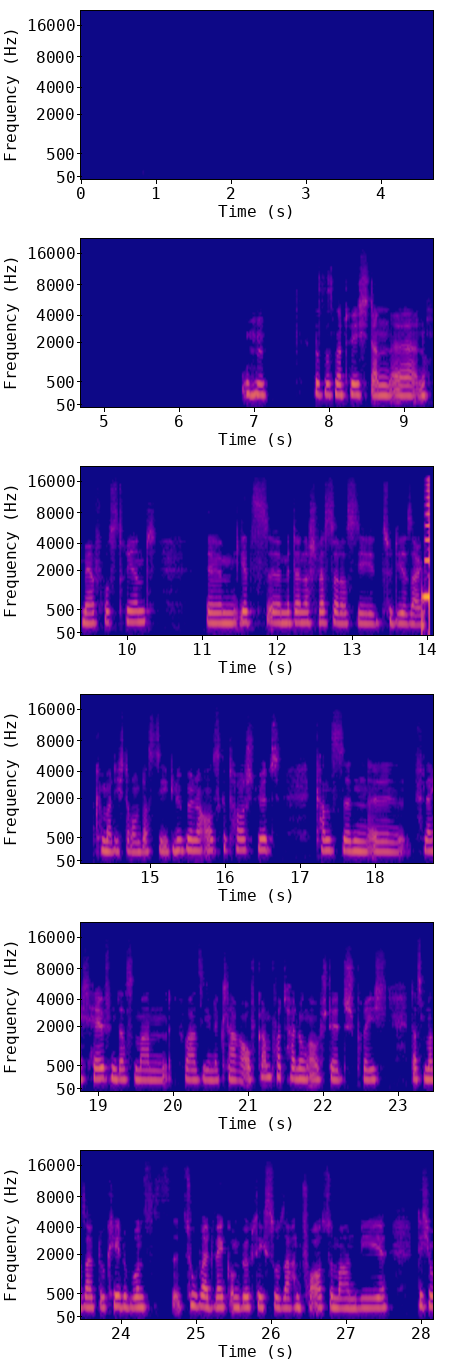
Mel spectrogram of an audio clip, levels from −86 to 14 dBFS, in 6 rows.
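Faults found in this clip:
Unstable filter, 13.93–14.24 s, right after "dass sie zu dir": a tone around 1 kHz swells over about 100 ms into a clipped squeal, then roughly 210 ms of dead air before "kümmere dich darum dass".

Probable component: a recursive EQ or filter stage in the processing chain. Bad coefficients let its output run away until the values overflow and the stage resets, which produces the gap.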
